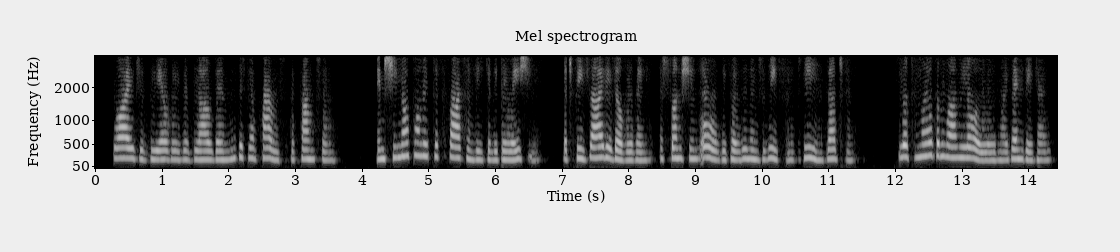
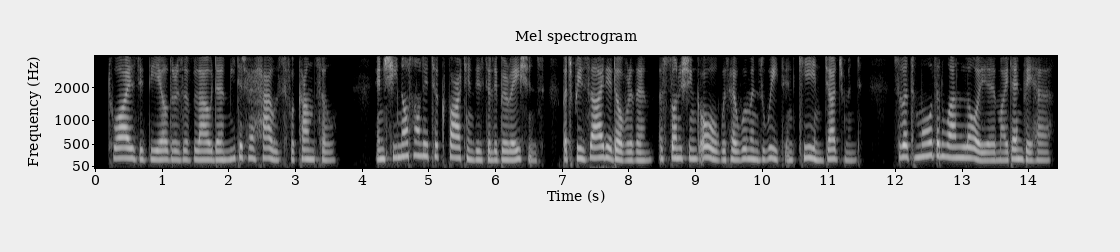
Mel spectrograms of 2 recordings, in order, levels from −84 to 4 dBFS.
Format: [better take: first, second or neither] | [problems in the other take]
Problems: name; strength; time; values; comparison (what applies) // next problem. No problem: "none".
second | noise reduction (neural mask model DeepFilterNet 3)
